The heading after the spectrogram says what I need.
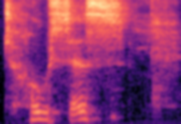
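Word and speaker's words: ptosis: We call it tosis. And you spell that, it starts with a P. The P is silent. P T O S I S. Tossis.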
